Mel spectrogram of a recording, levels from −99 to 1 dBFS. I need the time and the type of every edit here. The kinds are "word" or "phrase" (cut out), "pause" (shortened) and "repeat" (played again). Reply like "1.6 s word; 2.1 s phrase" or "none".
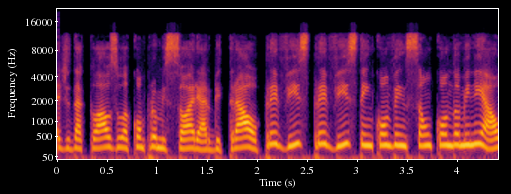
2.5 s repeat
